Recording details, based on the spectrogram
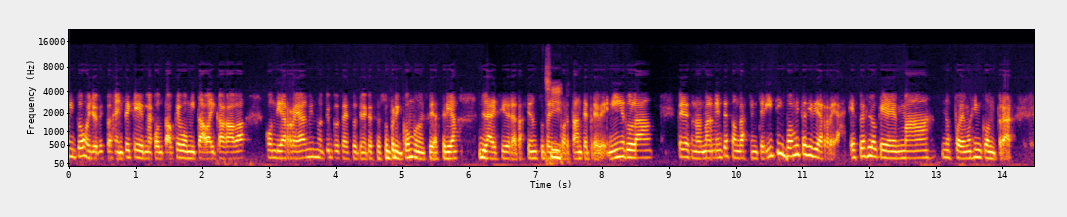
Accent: southern Spain, Spain; sobre todo en nosotros en el sur de España, tanto Andalucía como Canarias son los que tenemos que tener especial cuidado

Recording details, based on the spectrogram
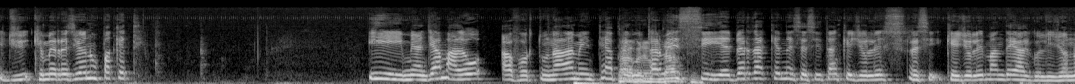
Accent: Colombia; yo soy colombiana

